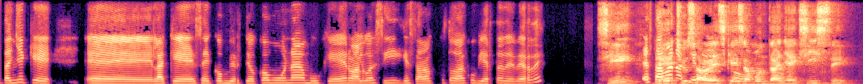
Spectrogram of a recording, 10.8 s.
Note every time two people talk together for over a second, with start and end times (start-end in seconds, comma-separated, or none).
7.6-9.4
